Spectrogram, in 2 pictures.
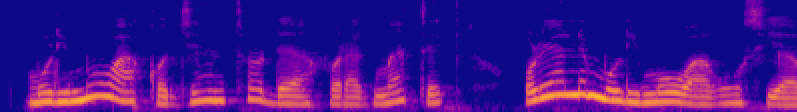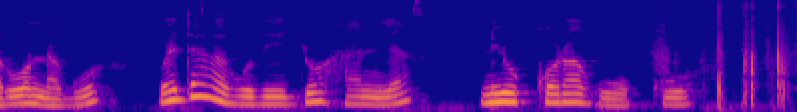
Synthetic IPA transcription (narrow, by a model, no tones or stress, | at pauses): moɾimowakɔd͡ʒɛntɔdɛafɾaɡmatik | oɾeanemoɾimowaɣosjaɾwɔnaɣwɔ | wɛːdaɣaɣoðed͡ʒɔhanias | neokɔɾaɣoːkwɔ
